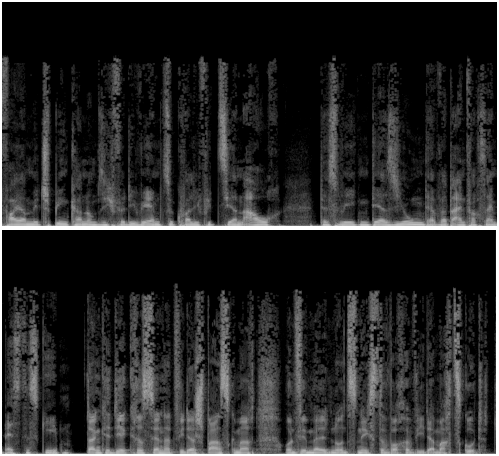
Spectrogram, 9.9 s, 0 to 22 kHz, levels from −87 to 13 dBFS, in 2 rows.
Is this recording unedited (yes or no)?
no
